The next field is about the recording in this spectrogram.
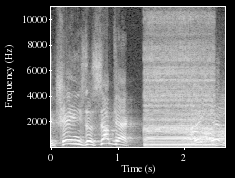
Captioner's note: buzzer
